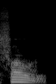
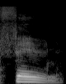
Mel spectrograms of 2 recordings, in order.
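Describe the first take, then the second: First: Said in the usual way. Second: "phone" with a fronted oh, close to "fewn"; "phone" with an exaggerated Philly vowel; Philly pronunciation of phone. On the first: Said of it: "instead of phone". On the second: Shown as a demonstration. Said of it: "Philly people say".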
